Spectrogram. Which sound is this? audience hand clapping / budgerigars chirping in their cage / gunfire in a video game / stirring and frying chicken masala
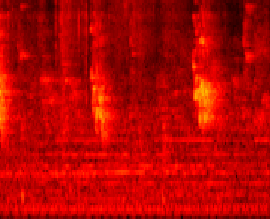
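budgerigars chirping in their cage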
